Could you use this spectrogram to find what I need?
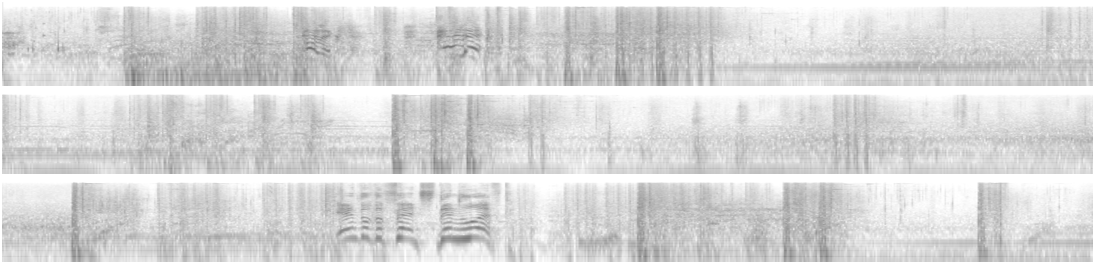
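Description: Rifles fire in sharp bursts of gunshots.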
